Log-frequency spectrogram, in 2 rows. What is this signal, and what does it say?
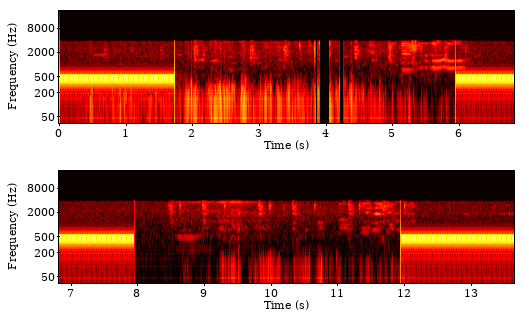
Ringback tone (North America), 440 + 480 Hz.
